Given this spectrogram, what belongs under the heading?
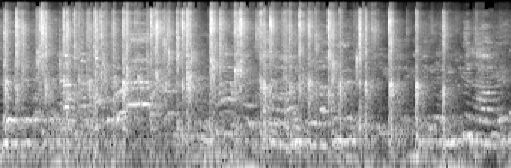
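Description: An audience at a Hindi comedy show claps hard and fast in a loud, rhythmic burst of many hands, with voices mixed into the clapping.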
